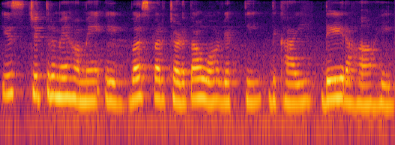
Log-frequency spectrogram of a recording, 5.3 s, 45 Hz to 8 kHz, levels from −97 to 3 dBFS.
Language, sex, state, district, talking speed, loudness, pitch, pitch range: Hindi, female, Madhya Pradesh, Dhar, 125 wpm, -15 LUFS, 220 Hz, 210-235 Hz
